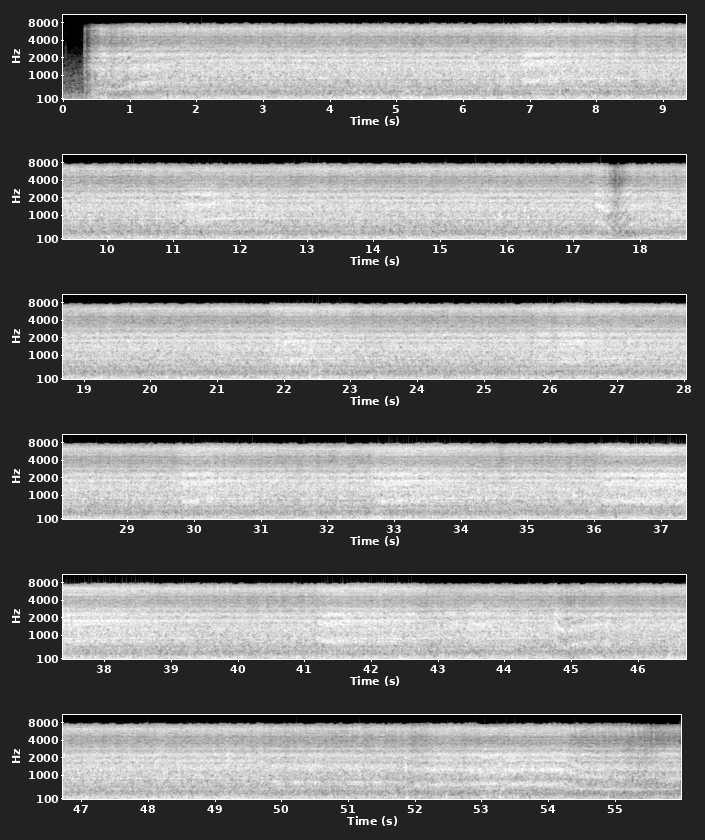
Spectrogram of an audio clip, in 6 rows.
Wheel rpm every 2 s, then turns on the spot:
50, 230, 240, 230, 230, 230, 230, 230, 190, 200, 230, 230, 230, 230, 230, 230, 230, 230, 220, 230, 230, 230, 220, 220, 230, 200, 170, 140.
none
